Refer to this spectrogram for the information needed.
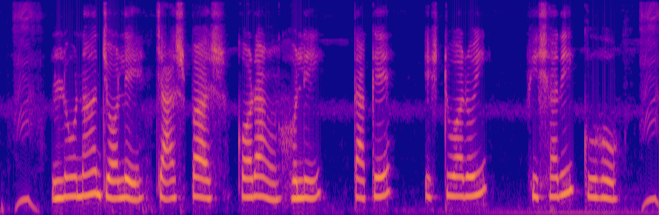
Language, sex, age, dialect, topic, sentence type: Bengali, female, 18-24, Rajbangshi, agriculture, statement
